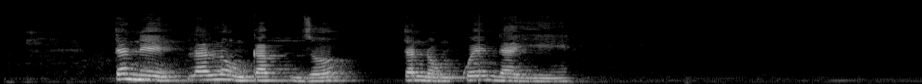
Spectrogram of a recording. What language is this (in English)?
Ngiemboon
